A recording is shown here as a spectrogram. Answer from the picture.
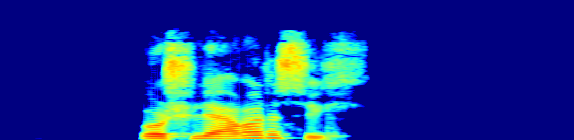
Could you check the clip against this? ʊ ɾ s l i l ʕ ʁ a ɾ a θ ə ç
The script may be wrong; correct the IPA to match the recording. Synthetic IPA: ʊ ɾ ʃ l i ʕ ʁ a ɾ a s ə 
